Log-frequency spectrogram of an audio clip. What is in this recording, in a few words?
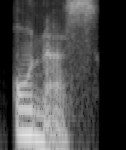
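"onus", Indian English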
